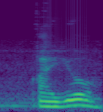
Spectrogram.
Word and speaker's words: kayo: Kayo. Kayo. That means you all, plural, more than once. First syllable ka, second syllable you. Kayo. Second syllable has the accent.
